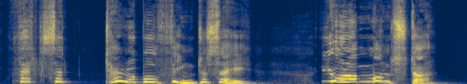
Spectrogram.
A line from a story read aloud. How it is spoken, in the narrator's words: Winnie cried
